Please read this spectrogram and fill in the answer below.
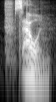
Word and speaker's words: Samhain: I looked up the pronunciation. Yes. Samhain.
